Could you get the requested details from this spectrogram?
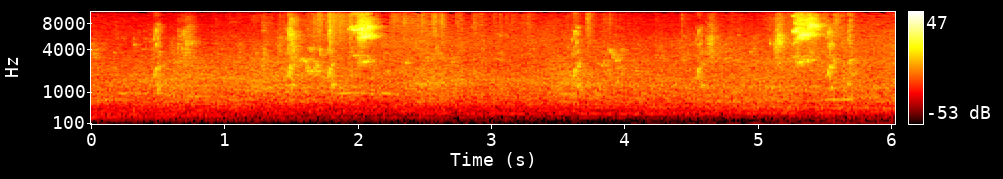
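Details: Yellow rosella (Platycercus elegans flaveolus), one of a pair in an aviary: two brief, high, sharp chirps about three seconds apart over a steady hiss of background noise.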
